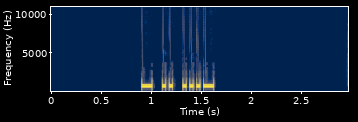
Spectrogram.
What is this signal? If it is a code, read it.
Morse code, heard as a keyed tone, about 36 wpm, 700 Hz. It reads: TIV
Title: Three Challenging Letter-Number Combinations 35wpm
